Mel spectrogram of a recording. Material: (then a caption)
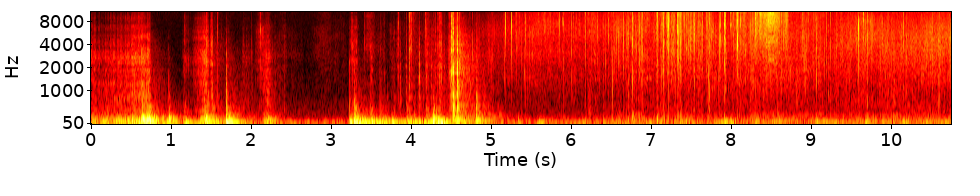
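Wood. Gloved fingers knock, tap and rub an old, large, solid-wood pink-painted door and frame in an abandoned building. The first five seconds bring dull, low thuds with a brief quiet pause, then a steady, bright scratchy rubbing continues to the end.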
